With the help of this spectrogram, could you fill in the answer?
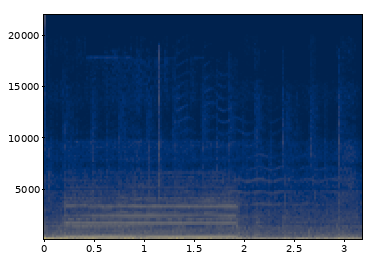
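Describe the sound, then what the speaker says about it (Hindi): A Maruti Victoris car running on CNG in 4th gear, a steady low engine and road drone with a faint high whine that drops away partway through, heard from inside the cabin with no talking. "4th गियर में भागती जा रही है भाई, सीएनजी में लगी हुई है अभी गाड़ी।"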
